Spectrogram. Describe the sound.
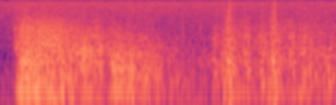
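A heavy night rainstorm on a mountain road pours as a dense, steady wash of rain, with a deep rolling rumble of thunder throughout and a few sharper crackles near the end.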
